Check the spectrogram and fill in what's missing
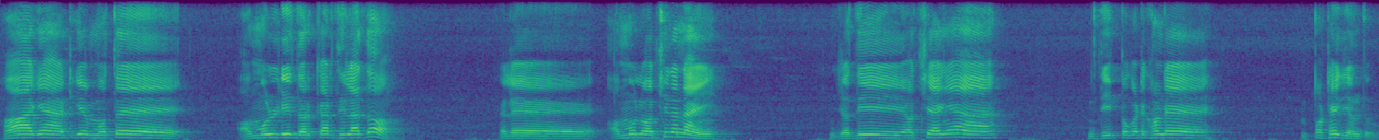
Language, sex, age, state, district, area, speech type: Odia, male, 60+, Odisha, Kandhamal, rural, spontaneous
